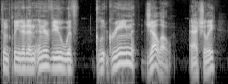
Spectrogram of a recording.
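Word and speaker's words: Jellÿ: change their name because jello was a copyrighted name yes it's spelled jelly green jelly it's spelled jelly but pronounced jell-o okay right speech so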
